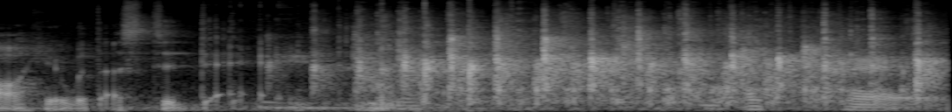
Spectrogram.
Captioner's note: applause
